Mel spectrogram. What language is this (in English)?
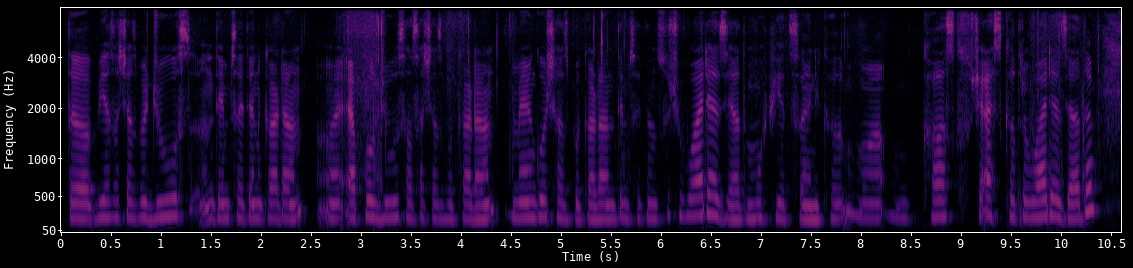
Kashmiri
